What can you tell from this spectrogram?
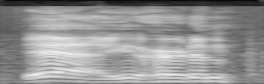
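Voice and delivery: put-on loud high drunk patron. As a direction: bark it like a tipsy regular. Drunk guy at bar agrees.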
